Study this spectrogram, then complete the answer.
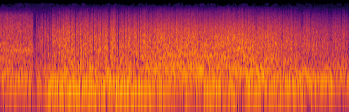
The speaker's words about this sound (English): Is that a fuel leak there in the first section of the three-stage rocket? Disaster follows, as this official film shows only too clearly.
